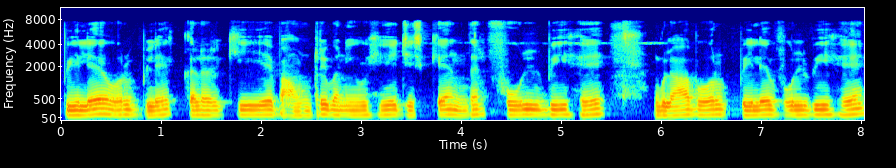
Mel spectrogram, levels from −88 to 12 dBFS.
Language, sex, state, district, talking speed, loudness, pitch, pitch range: Hindi, male, Jharkhand, Jamtara, 155 wpm, -16 LUFS, 105 Hz, 100-110 Hz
